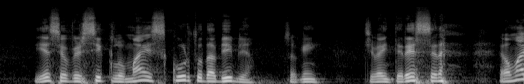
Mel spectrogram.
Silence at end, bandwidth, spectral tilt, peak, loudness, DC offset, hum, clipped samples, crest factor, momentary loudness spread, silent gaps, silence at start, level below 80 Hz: 0 s; 14.5 kHz; -5.5 dB/octave; -6 dBFS; -22 LUFS; under 0.1%; none; under 0.1%; 16 dB; 11 LU; none; 0.35 s; -46 dBFS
